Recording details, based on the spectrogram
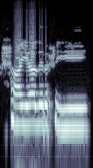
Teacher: ہم حلق سے ہا کو بیان کریں گے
